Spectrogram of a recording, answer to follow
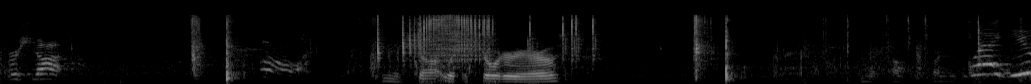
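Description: Arrows shot from a homemade Amazon-style stick bow: sharp snaps and a whooshing noise about a second long. A short voice sound comes in the middle, and there are quiet gaps between shots.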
